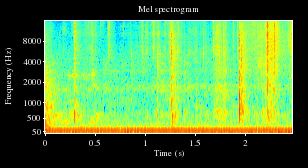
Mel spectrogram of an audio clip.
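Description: A few sharp clicks and faint rustles from a cardboard trading card box being handled and opened, over a steady low electrical hum.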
